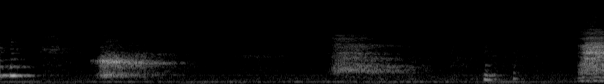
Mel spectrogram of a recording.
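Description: Heavy breathing from people exerting themselves in an acroyoga balance: three loud exhalations about two and a half seconds apart, each fading over about a second.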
